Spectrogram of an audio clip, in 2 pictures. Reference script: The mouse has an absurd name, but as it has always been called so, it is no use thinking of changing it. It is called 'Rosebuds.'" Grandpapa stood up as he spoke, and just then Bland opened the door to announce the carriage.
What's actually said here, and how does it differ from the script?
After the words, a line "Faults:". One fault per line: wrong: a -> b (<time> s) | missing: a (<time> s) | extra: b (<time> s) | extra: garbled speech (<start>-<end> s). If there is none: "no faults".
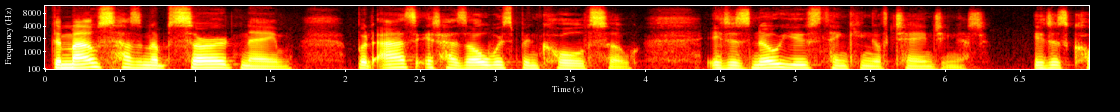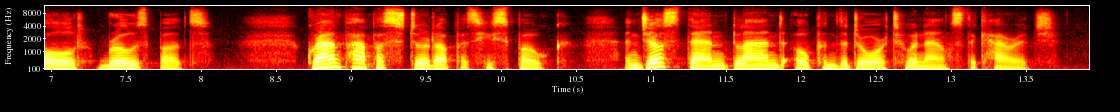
The mouse has an absurd name, but as it has always been called so, it is no use thinking of changing it. It is called 'Rosebuds.'" Grandpapa stood up as he spoke, and just then Bland opened the door to announce the carriage.
Faults:
no faults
